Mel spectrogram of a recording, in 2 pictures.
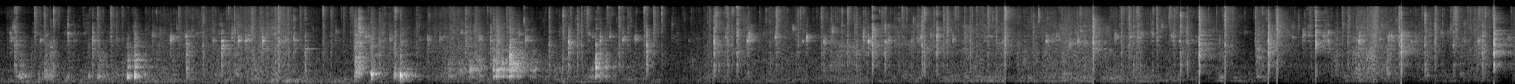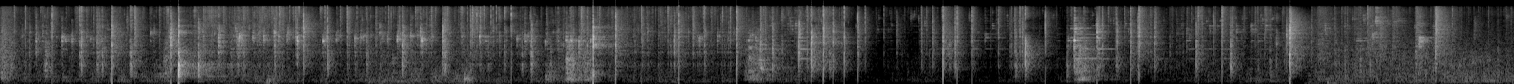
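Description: Sizzling and crackling from a small nonstick frying pan heating on a gas burner, dense with little spits and pops throughout.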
